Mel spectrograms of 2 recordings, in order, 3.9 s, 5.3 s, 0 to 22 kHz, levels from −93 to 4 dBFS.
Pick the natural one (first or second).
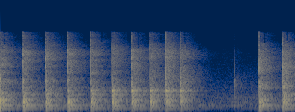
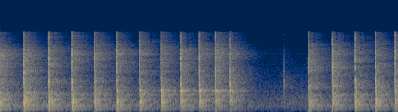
first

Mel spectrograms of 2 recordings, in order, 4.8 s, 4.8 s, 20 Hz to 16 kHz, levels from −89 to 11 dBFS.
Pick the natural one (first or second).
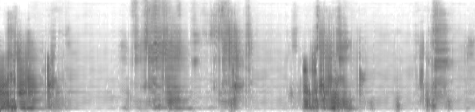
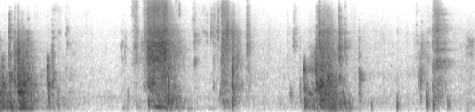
second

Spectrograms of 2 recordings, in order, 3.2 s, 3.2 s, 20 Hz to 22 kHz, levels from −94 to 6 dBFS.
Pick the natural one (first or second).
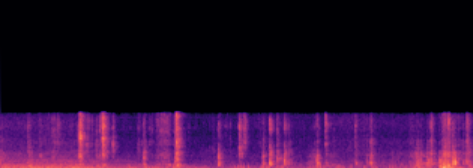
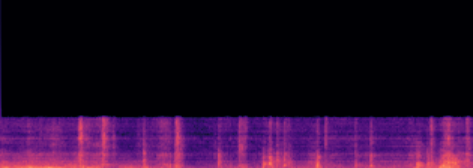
first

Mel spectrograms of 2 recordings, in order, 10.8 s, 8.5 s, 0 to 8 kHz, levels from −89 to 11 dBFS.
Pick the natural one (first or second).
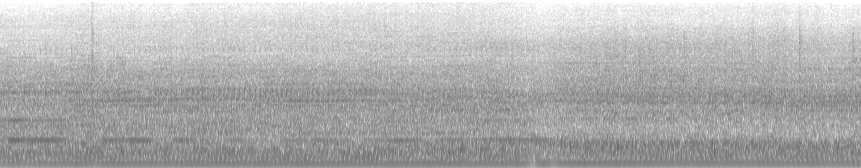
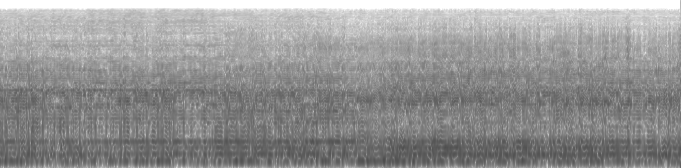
first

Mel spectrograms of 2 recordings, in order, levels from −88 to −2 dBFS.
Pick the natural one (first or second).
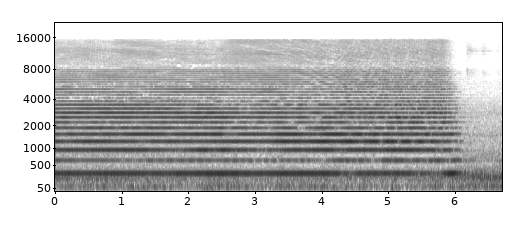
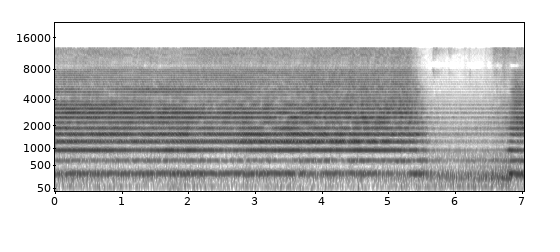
first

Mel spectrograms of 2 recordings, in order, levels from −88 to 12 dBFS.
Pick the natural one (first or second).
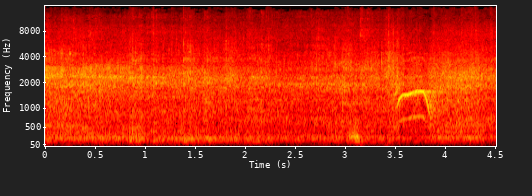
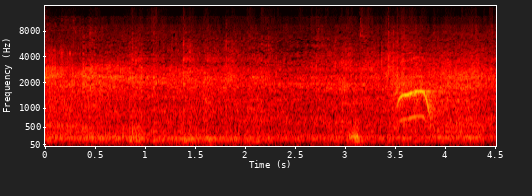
second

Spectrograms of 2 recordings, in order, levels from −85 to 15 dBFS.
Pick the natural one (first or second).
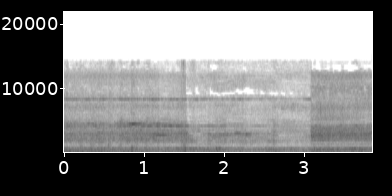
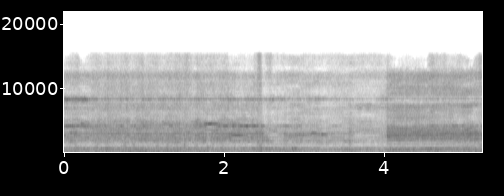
first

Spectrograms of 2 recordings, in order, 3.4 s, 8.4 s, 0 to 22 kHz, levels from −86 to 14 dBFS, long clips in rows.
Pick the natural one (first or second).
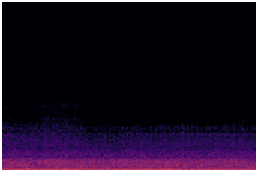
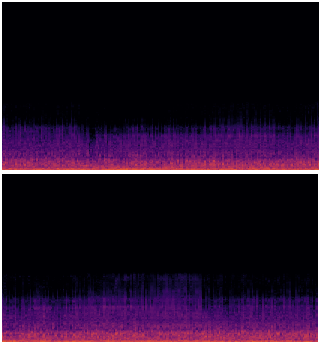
first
